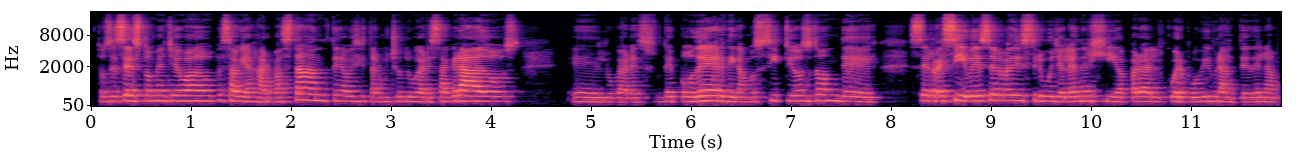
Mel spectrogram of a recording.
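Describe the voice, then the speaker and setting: At a moderate pace, a woman speaks in monotone, flat intonation. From Colombia. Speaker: singer and voice teacher. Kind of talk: interview conversation.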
